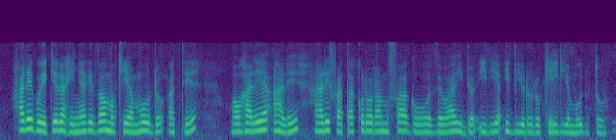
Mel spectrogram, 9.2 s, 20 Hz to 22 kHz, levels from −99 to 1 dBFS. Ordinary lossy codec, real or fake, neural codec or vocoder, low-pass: none; fake; codec, 16 kHz, 0.8 kbps, ZipCodec; 7.2 kHz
